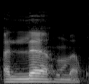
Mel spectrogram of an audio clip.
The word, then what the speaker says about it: Allahumma: And the word Allah, because of this, you pronounce the word Allahumma with a light sound. Allahumma.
